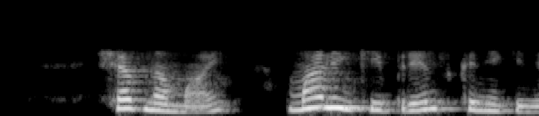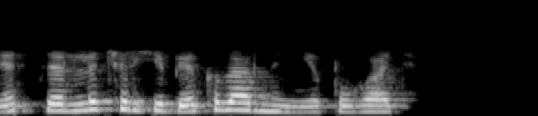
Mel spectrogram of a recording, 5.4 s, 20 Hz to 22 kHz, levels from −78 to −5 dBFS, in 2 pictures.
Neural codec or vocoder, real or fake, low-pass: none; real; 3.6 kHz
